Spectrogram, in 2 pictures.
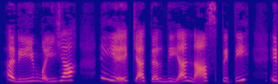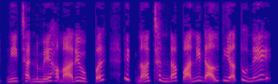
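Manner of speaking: outraged mother-in-law. Acted. Mother-in-law doused with cold water, indignant wailing complaint.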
